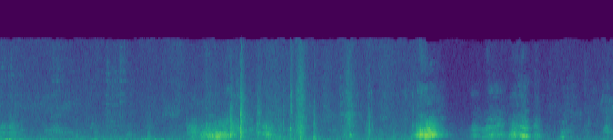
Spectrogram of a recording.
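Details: Three-legged Australian Terrier puppy playing in the snow gives short, rough barks and growly yips, with a loud burst about four seconds in, over a background of scuffling and rustling.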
